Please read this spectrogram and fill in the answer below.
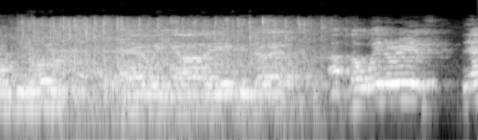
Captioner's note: audience stomps feet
